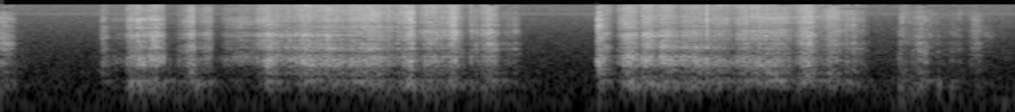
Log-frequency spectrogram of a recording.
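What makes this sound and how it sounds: A small metal blade tool scrapes and digs along the side edge of a solid green floral foam brick held flat by a hand. Two long passes of dense, gritty crunching and rasping are heard, with a quieter, softer scrape trailing off at the end.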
